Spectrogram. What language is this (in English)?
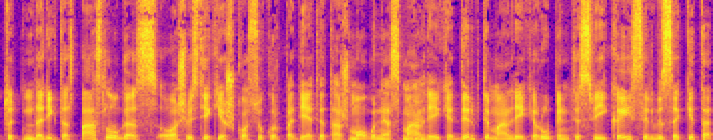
Lithuanian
